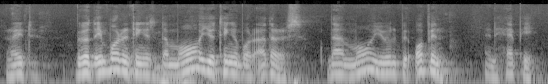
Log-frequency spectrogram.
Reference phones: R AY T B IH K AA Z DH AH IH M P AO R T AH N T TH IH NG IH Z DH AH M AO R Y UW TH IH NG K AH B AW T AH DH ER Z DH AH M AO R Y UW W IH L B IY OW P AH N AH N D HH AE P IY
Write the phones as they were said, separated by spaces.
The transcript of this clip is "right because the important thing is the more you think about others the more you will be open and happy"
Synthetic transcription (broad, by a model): R AY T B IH K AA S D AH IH M P AO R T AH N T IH NG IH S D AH M AO R Y UW T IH NG K AH B AW T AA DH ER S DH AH M AO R Y UW W IH L B IY OW P AH N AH N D HH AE P IY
